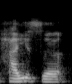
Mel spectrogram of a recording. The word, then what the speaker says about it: heiße: Kenapa aku baca ini heiße? Ingat baik-baik teman-teman. Kita baca dengan I. SZ itu bacanya S.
